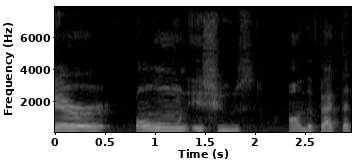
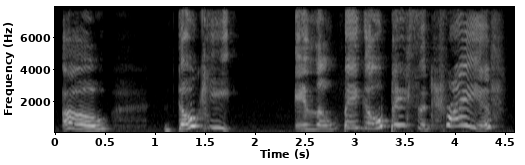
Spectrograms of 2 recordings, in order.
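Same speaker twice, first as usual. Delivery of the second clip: high, loud, drawn-out jeer; mock trash-talk; 7 dB louder, slower than usual. Cat trashing Doki in a video, high slow mock jeer. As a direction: stretch the insult out, hammed-up. Cat's video attack, acted.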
